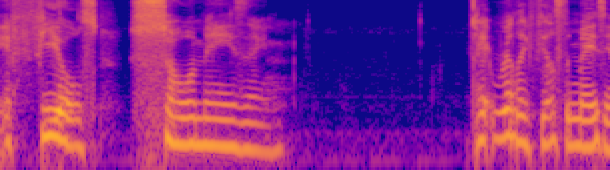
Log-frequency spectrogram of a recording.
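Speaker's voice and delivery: holding back tears. Sharing how a writing technique transformed everything: emotional, holding back tears. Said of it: "that gets me emotional".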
